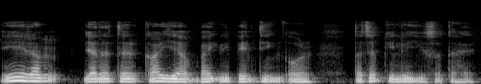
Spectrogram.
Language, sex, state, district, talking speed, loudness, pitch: Hindi, male, Arunachal Pradesh, Papum Pare, 185 wpm, -15 LUFS, 125 Hz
